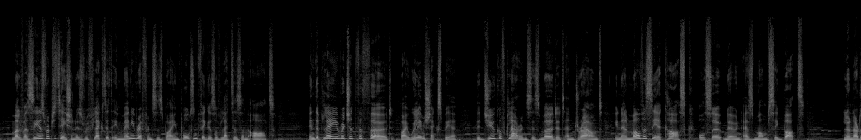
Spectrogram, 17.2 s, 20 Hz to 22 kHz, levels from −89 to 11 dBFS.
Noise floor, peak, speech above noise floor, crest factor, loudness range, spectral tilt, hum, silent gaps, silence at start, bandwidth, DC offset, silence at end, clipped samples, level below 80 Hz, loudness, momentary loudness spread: -67 dBFS; -22 dBFS; 29 dB; 18 dB; 3 LU; -5.5 dB/octave; none; none; 0.1 s; 19.5 kHz; under 0.1%; 0 s; under 0.1%; -72 dBFS; -39 LUFS; 10 LU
